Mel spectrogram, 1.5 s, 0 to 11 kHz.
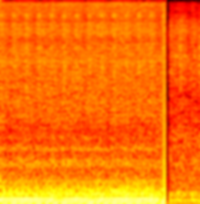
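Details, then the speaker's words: Renault R8 project car idling about two minutes after a cold start, after resetting the valve clearances, fresh oil and coolant and setting base idle; a steady, even low rumble with no ticks, knocks or hunting, a normal idle. "And that is about 2 minutes after a cold start."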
